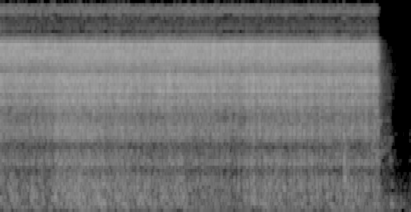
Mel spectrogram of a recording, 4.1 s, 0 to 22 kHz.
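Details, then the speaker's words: JURA Z6 coffee machine making milk foam with the hose in the milk container: harsh, spitting steam hiss with irregular crackle, then silence; sputters and draws no milk, possibly from a worn milk foam nozzle behind the spout. "So for example, if we just want to make a milk foam, we have the milk hose connected to the milk container, and let's see what happens. Instead of foaming milk, it's going to sputter."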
